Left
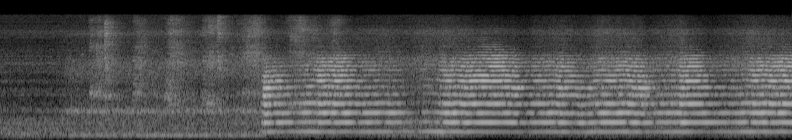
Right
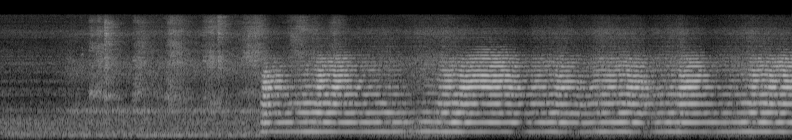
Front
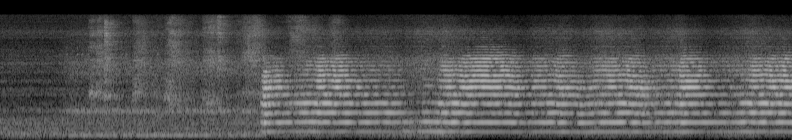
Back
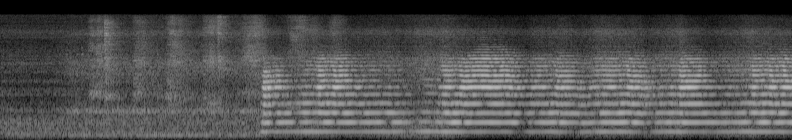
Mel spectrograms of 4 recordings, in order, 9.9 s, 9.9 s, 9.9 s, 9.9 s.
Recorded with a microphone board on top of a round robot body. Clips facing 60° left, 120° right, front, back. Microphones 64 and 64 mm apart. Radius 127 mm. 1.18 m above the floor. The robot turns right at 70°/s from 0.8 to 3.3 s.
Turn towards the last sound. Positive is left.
turn(degrees=-50)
